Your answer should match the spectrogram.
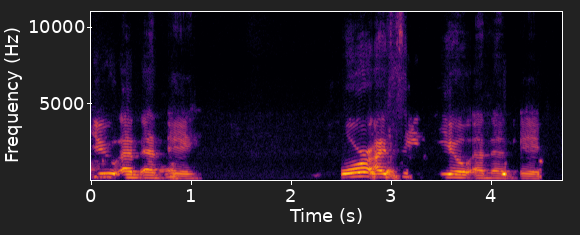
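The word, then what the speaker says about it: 엄마: It's Yumma. UMMA.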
